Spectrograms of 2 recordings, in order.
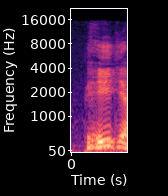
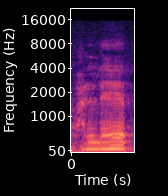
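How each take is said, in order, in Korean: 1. 한 음절 'bail'로 발음합니다. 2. 두 음절 'bah-leh'로 발음합니다. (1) "아니고" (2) "발레입니다"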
